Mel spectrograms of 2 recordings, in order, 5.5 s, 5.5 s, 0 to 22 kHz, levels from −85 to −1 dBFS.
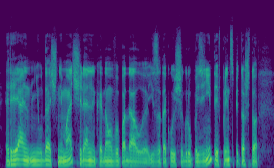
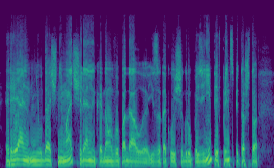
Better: first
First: none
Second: distortion; slight; 7% of the sound clipped

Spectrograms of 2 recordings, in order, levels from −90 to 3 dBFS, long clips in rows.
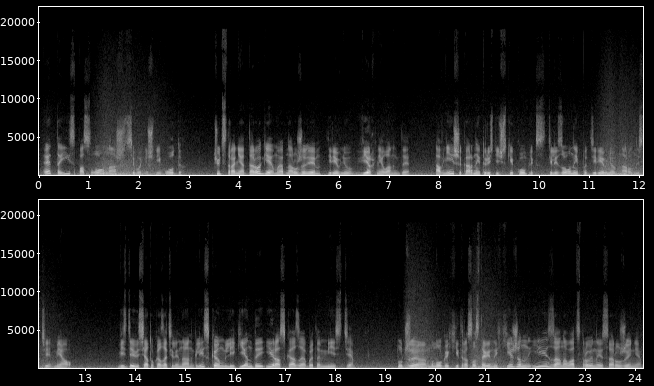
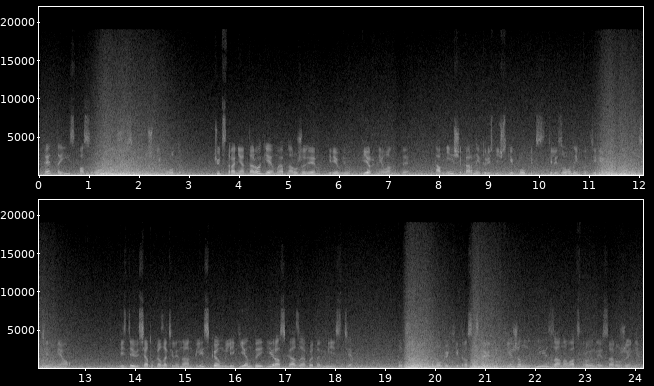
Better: first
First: wind noise on the microphone; occasional gusts; 20 dB below the speech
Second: wind noise on the microphone; heavy; 1 dB below the speech

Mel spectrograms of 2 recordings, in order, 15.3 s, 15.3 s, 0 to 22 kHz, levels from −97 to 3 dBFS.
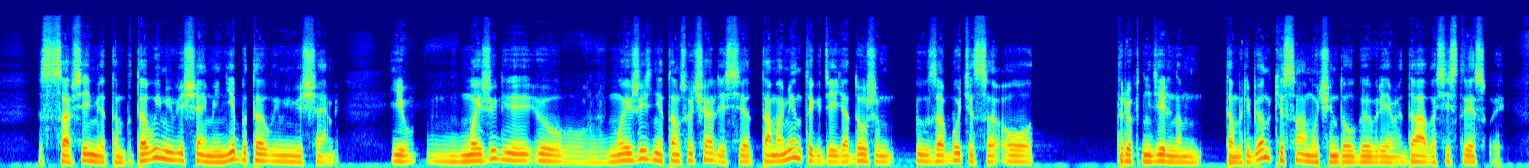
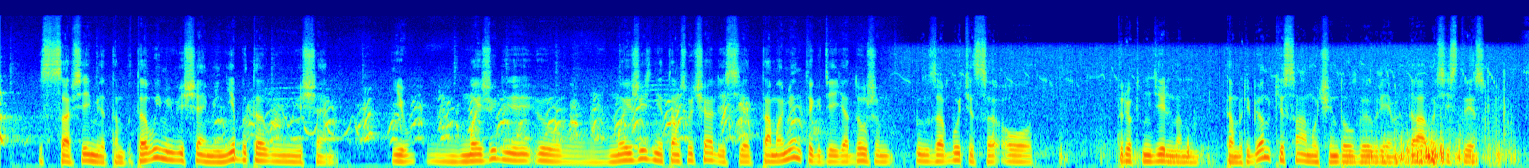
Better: first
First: none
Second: animal sounds; loud; throughout; 8 dB below the speech

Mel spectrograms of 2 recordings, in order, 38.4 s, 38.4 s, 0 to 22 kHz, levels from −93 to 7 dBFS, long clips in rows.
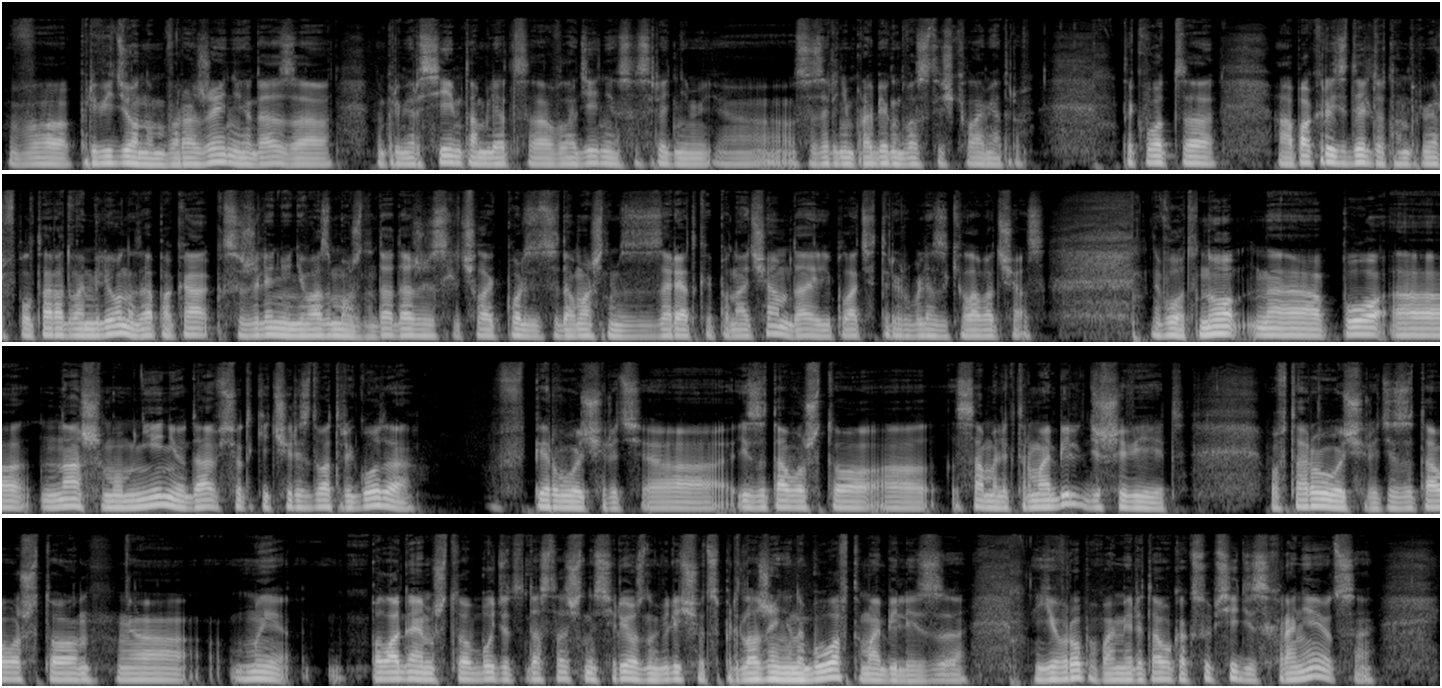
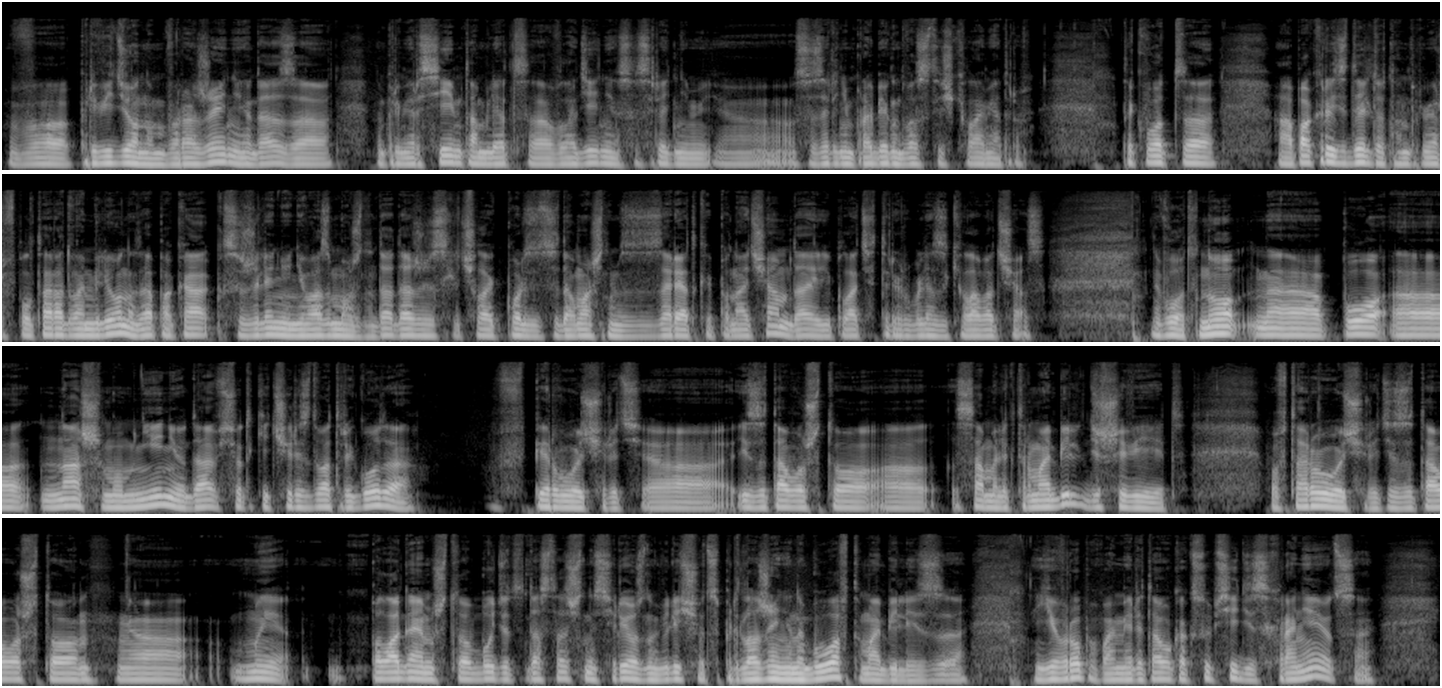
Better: neither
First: none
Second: none

